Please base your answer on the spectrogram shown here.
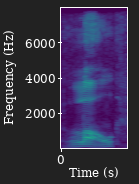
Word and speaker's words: lull: If you ever wanted to say the word lol out loud, you would begin with a light L, finish with a dark L. Your tongue would start hitting the alveolar ridge, and at the end of the word, come here for the dark L.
